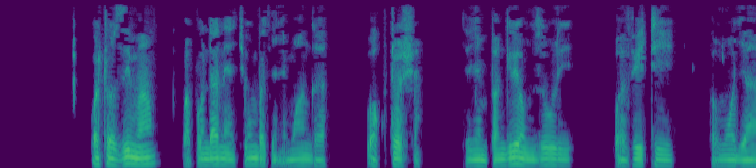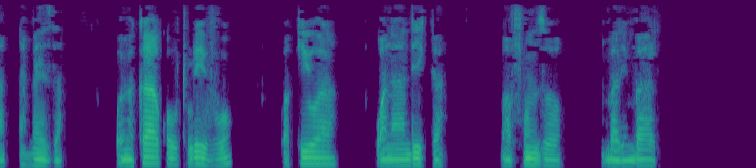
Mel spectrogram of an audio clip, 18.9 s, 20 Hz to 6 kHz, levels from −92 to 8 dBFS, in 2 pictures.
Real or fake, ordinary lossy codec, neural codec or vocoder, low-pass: fake; MP3, 24 kbps; autoencoder, 48 kHz, 128 numbers a frame, DAC-VAE, trained on Japanese speech; 5.4 kHz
